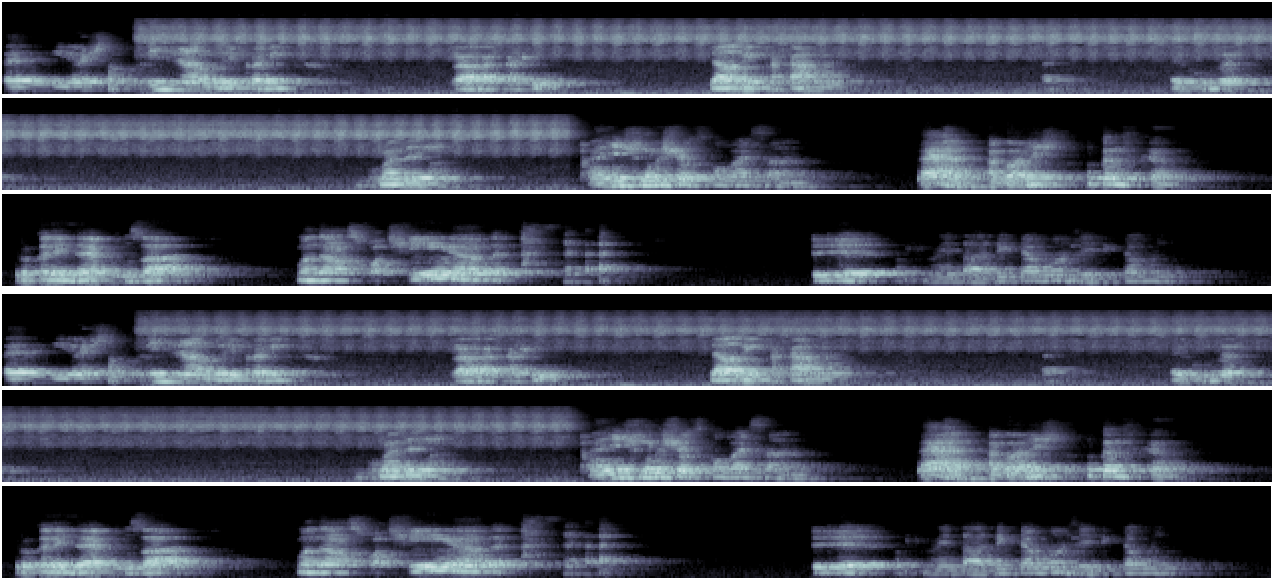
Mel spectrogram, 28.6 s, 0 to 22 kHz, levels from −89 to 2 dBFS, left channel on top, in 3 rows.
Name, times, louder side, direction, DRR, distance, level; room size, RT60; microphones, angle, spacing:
voice 1, 0.0-2.4 3.4-4.1 5.3-6.3 7.8-7.9 8.8-9.3 12.3-12.9 13.9-14.7 16.4-18.3 19.1-20.4 21.3-23.1 25.1-25.6, equal, 20° left, -6 dB, 0.8 m, -22 dB
sound 1, 1.0-13.8, left 5 dB, 65° left, 0.6 m, -32 dB
voice 2, 12.1-12.9 14.2-15.5 25.9-27.8, right 2 dB, 75° right, 3 dB, 0.8 m, -32 dB
3.0 x 2.9 x 3.2 m, 0.73 s
head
